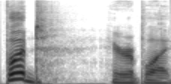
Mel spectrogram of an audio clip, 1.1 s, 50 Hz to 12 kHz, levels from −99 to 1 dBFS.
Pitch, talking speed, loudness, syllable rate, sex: 140 Hz, 155 wpm, -21 LUFS, 6.4 syllables/s, male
